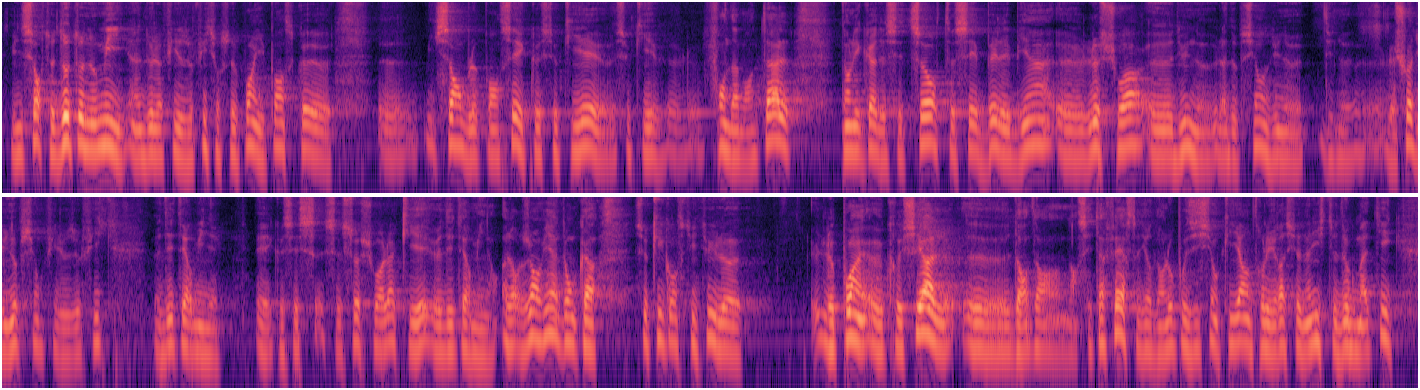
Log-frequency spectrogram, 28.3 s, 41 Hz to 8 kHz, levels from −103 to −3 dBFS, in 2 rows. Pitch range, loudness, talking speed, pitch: 120-145 Hz, -34 LUFS, 170 wpm, 130 Hz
